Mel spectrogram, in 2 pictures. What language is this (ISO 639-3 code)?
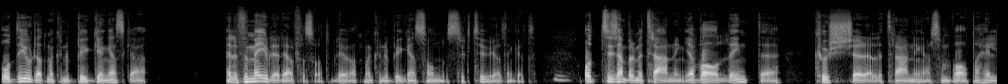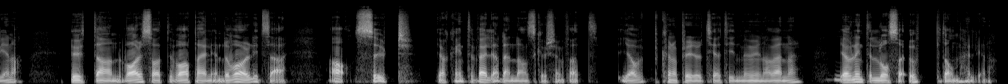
swe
